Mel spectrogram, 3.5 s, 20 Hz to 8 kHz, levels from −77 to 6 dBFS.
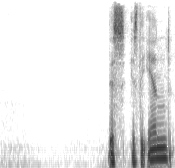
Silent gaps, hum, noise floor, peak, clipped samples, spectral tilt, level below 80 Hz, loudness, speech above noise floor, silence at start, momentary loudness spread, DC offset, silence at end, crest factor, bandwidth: none; none; -70 dBFS; -2 dBFS; under 0.1%; -5 dB/octave; -34 dBFS; -16 LUFS; 55 dB; 2.15 s; 7 LU; under 0.1%; 0.1 s; 16 dB; 8 kHz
